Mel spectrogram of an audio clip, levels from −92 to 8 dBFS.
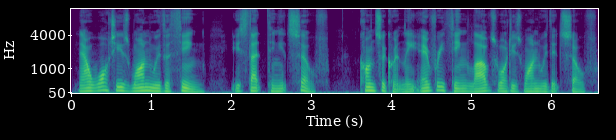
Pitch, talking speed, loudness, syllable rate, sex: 115 Hz, 180 wpm, -21 LUFS, 5.3 syllables/s, male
